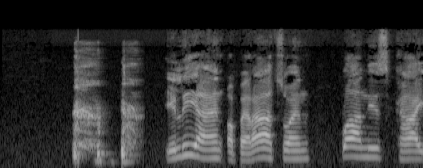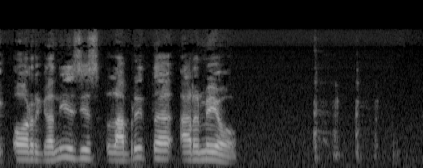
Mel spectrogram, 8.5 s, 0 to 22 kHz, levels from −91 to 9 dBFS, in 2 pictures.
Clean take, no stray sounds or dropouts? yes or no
no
